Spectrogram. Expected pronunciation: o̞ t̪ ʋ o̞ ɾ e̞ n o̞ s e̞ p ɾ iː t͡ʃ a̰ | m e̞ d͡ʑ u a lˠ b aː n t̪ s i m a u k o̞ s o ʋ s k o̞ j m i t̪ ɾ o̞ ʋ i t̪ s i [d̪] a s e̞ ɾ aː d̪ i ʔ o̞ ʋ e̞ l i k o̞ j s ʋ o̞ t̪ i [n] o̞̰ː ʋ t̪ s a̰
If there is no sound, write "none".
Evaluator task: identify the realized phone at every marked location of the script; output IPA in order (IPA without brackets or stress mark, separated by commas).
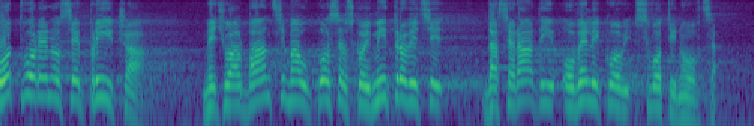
d̪, n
